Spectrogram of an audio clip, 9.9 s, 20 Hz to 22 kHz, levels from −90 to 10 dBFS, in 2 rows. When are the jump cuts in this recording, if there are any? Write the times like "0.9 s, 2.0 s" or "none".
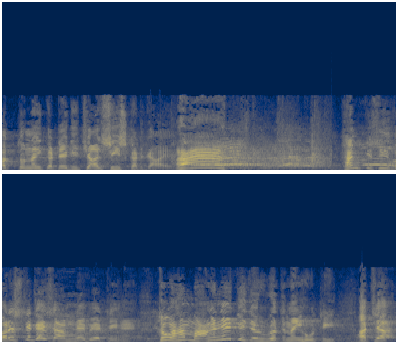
4.1 s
